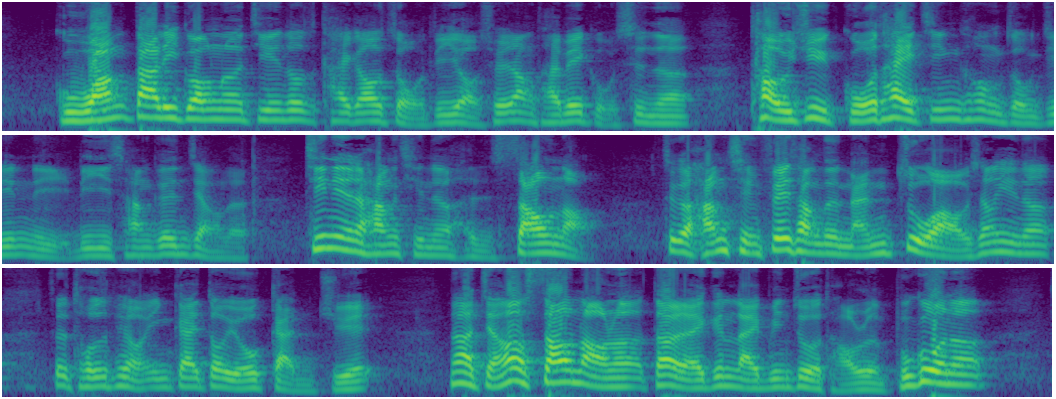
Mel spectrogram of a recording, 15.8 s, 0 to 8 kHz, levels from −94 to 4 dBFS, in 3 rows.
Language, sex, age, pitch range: Chinese, male, 40-59, 145-195 Hz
